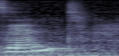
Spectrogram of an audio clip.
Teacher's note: we're going to say that beginning letter S in the German word that's followed by the vowel sound, we're going to say it like a Z.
